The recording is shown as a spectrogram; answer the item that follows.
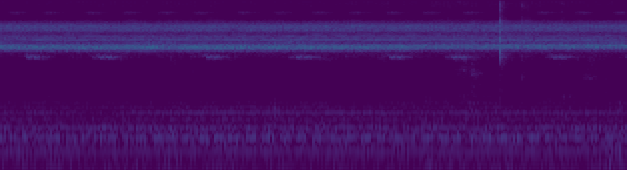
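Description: Crickets chirping steadily: a continuous high trill with shorter chirps repeating at a regular beat. A single sharp click sounds about five seconds in.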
